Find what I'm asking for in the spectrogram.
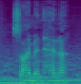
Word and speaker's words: Simon Henner: It's from this year and released on Alter K by a French guy called, I'll pronounce it in English, like a Terry Henry sort of way, Simon Henner.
